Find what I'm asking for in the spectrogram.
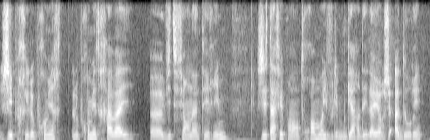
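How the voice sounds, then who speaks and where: With a slight southern French accent, a woman speaks in a dark, mellow tone and fairly even intonation. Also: medium pitch for a woman, moderate pace. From southern France (Marseille, Montpellier, Nîmes). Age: 20s. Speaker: entrepreneur, company CEO. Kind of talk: podcast interview, casual chat. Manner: casual, hesitant with fillers and restarts.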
